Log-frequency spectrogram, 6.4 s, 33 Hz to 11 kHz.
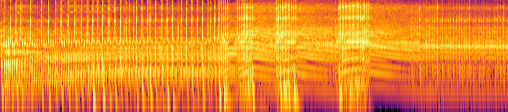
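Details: Vintage Homelite Super XL-12 two-stroke chainsaw, started after sitting a while: it fires and buzzes at high revs, then blips up and down several times with crisp throttle response, running steadily.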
